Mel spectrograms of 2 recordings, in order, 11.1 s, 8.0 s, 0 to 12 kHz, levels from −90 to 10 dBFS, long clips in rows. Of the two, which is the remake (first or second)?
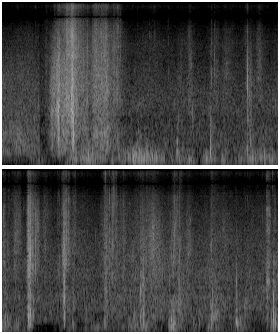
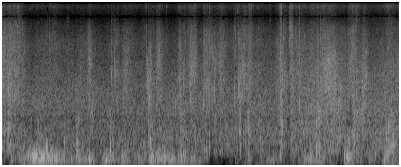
first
